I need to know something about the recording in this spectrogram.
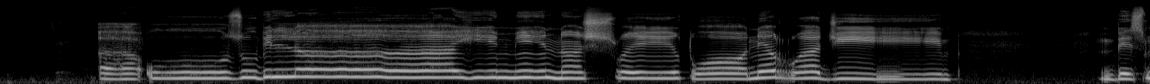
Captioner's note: recitation of the Quran in Arabic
